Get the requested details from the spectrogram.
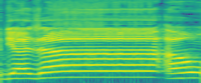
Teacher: permasalahan jaza, maka mad wajib muttasil dalam keadaan 4 harokat.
